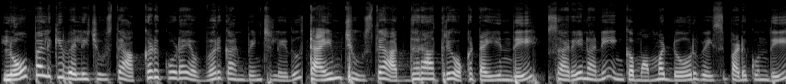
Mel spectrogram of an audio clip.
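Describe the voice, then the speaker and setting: A woman's voice: on the high side, fairly quick, few pauses, darkish tone. A woman steadily telling a true ghost story in the first person.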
